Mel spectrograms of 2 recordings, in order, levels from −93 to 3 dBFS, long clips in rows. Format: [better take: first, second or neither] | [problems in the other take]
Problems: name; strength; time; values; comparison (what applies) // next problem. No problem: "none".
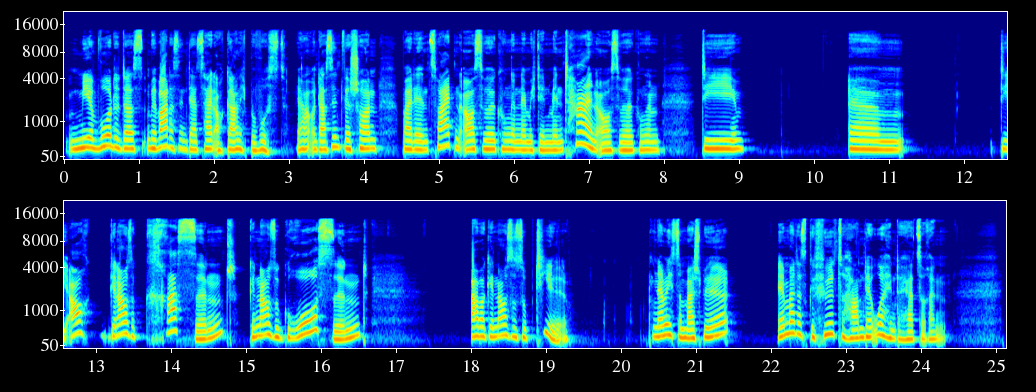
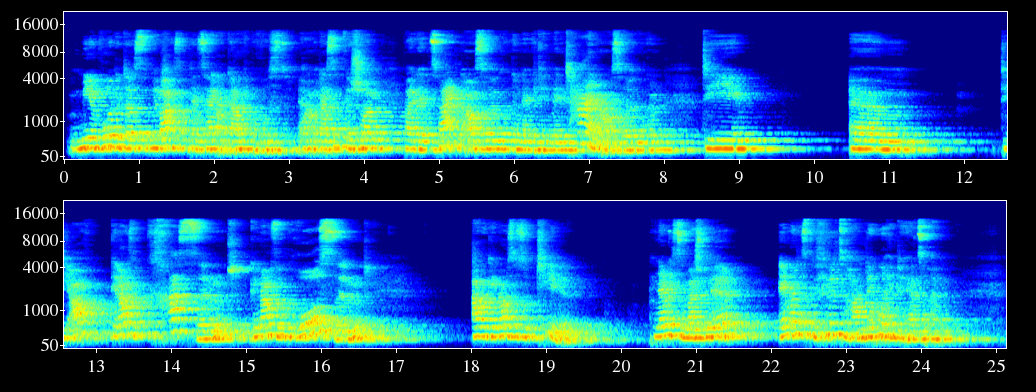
first | off-mic speech; far // room echo; strong; dies away in 1.4 s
